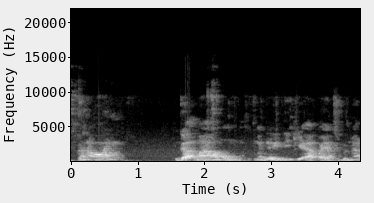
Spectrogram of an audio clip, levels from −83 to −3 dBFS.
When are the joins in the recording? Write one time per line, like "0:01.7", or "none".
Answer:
none

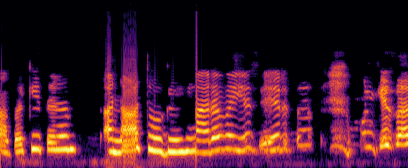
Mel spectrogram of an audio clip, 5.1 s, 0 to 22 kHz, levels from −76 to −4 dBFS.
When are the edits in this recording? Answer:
0:02.5

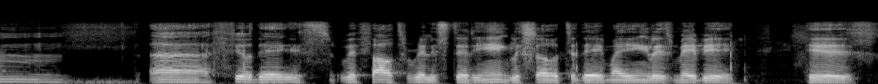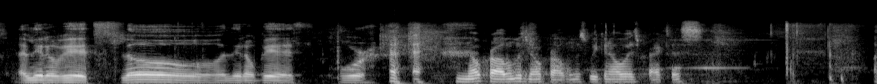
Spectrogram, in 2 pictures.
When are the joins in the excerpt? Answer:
0:09.7

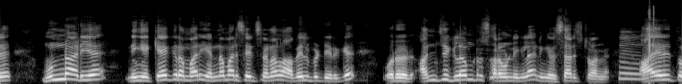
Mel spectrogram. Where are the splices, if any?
0:03.7

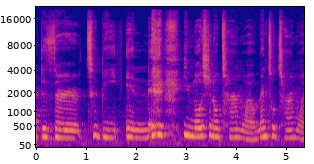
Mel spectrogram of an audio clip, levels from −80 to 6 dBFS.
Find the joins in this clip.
none

